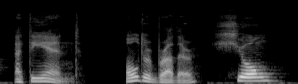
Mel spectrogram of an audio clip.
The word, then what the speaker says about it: 兄: Older brother, 兄, sounds quite similar to the name of Sean Connery, who once played the role of James Bond. We apply Sean Connery digging in the image to assist us in remembering the pronunciation of 兄.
